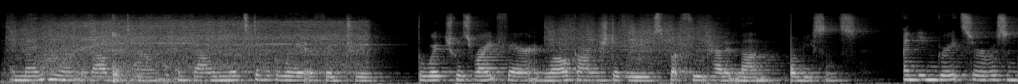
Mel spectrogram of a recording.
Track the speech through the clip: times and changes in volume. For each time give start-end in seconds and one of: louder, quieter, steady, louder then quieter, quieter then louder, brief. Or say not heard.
0.1-10.1 steady.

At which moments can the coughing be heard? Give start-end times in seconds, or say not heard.
1.1-1.9.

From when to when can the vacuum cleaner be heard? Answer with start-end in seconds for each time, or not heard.
0.0-3.8.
